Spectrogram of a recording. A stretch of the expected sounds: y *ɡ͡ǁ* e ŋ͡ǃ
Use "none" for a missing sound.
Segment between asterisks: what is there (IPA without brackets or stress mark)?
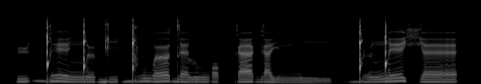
ɡ͡ǃ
